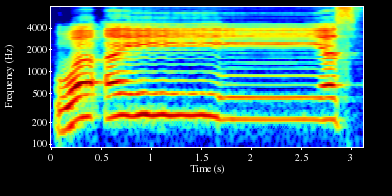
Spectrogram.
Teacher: Wa ay yastafifna [Musik] khairulahun wa ay yastafifna khairul lahun Di sini ada nun mati bertemu dengan ya. Nun mati bertemu dengan ya. Cara bacanya itu masuk ke ya disertai dengung. Wa ay yas seperti itu disertai dengung karena idghamun idgham bighunah.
